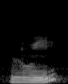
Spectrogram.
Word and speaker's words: Louis: Louis, S, on ne le prononce pas.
